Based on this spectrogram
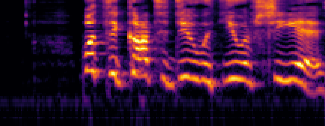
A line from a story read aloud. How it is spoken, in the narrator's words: said, fiercely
